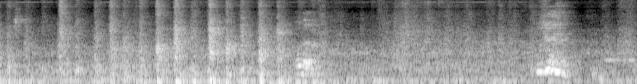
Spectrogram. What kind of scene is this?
elevator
